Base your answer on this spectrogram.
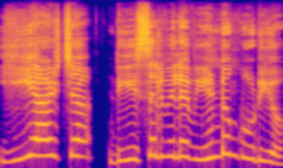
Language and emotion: Malayalam, surprised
